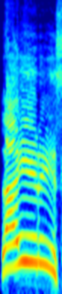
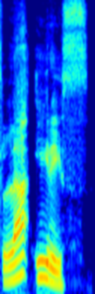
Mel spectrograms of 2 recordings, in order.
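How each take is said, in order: First: High-pitched "La Iris" street call; imitated call to a neighbour, pitched high. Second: Slow "La Iris", EE-rees; unhurried Spanish "La Iris"; Spanish pronunciation. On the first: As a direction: call it out far higher, Spanish "Iris". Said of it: "and we called it". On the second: Retold or imitated. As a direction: stretch "La", tap the r in "Iris". Spanish version of the name.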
